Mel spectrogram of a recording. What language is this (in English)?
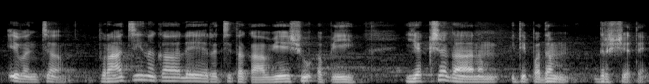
Sanskrit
